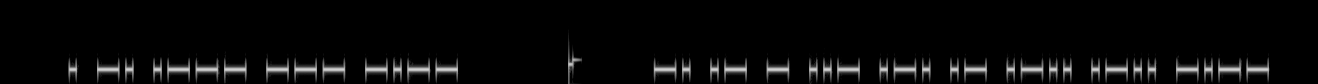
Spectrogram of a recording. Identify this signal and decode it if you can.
Morse code, heard as a keyed tone, about 17 wpm, 700 Hz. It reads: ENJOY NATURALLY
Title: Sentences from Top 1300 Words - New Word Drill Alt - 17wpm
